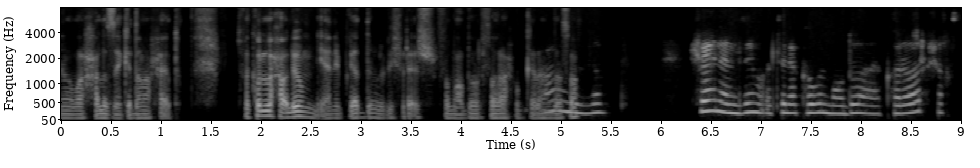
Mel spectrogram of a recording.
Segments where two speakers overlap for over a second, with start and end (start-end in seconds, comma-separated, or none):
none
